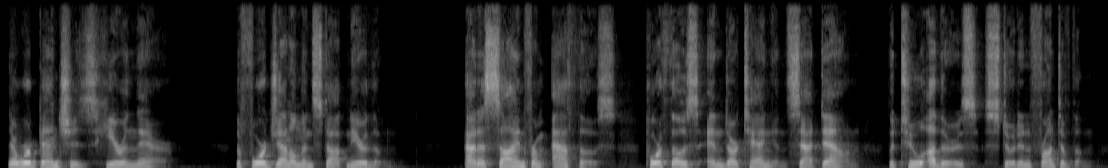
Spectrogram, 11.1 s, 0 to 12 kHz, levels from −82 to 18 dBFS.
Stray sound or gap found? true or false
false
